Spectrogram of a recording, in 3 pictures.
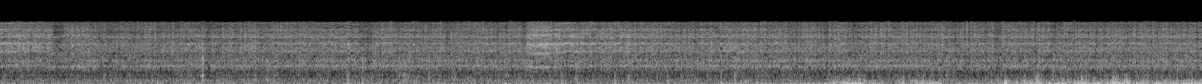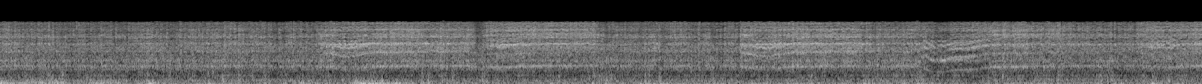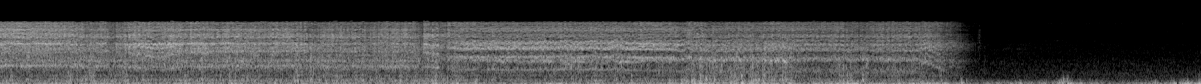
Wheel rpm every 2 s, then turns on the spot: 230, 230, 230, 240, 230, 230, 230, 230, 230, 230, 200, 230, 230, 230, 170, 160, 90, 0.
none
